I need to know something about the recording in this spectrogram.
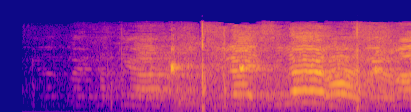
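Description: A basketball dribbled on a hard outdoor court, a few sharp bounces starting about half a second in, under a man's voice talking.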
